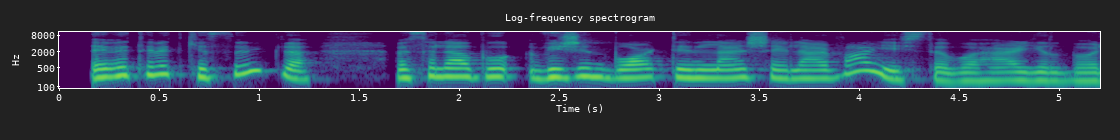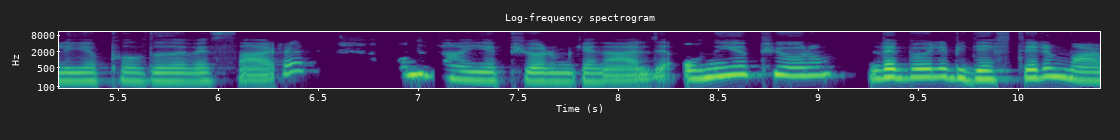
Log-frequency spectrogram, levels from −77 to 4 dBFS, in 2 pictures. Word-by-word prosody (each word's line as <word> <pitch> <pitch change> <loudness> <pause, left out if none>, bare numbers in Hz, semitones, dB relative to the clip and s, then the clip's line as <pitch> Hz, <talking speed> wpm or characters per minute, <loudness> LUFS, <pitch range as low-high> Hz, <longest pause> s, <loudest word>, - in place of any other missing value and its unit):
Evet, 245 +5 +2
evet, 295 +1 +1
kesinlikle. 240 - 0 0.4
Mesela, 240 +2 +2
bu 240 0 0
vision 230 +2 +2
board 225 +1 0
denilen 215 0 +2
şeyler 210 -1 -2
var 370 +5 0
ya, 350 - +2
işte 175 -4 -4
bu 170 - -3
her 170 +1 -3
yıl 170 -1 -3
böyle 170 0 -2
yapıldığı 165 -1 -4
vs. 165 - -12 0.8
Onu 280 +2 +3 0.2
ben - - -1
yapıyorum 175 -2 -2
genelde. 95 - -3
Onu 210 +3 +3
yapıyorum 280 0 +1
ve 225 +1 +5
böyle 230 0 +4
bir 215 - +2
defterim 210 +4 +3
var 180 -2 0
215 Hz, 165 wpm, -21 LUFS, 175-240 Hz, 0.8 s, ve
